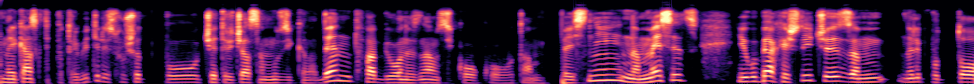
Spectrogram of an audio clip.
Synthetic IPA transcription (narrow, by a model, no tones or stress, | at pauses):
ɐmɛɾikanskʲi̥t̪ɛ̥pot̪ɾɛbit̪ɛlislˠuʃət̪̚pot͡ʃɛt̪iɾit͡ʃasəmuzikənɐd̪ɛnt̪ovabilˠɔnɛznamsi̥kɔlˠkʊt̪a̰mpɛsninɐmɛsɛt̪siɡobjaxəiʃlit͡ʃɛzɐmnɐlipot̪ɔ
